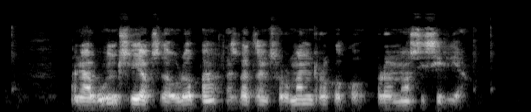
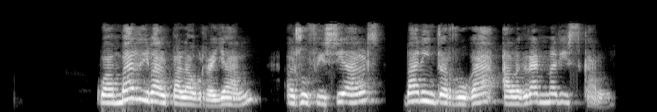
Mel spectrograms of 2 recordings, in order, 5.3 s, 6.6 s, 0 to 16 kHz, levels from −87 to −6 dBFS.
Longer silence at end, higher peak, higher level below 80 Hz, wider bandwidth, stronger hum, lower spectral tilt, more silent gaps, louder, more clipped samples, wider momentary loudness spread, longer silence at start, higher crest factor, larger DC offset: first, 0.65 s vs 0.45 s; second, -6 dBFS vs 0 dBFS; second, -76 dBFS vs -58 dBFS; second, 7.4 kHz vs 8.2 kHz; neither; second, -2.5 dB/octave vs -4 dB/octave; second, none vs 3.92-4.03 s; second, -26 LUFS vs -14 LUFS; neither; first, 15 LU vs 12 LU; second, 0.7 s vs 0.95 s; first, 20 dB vs 14 dB; neither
